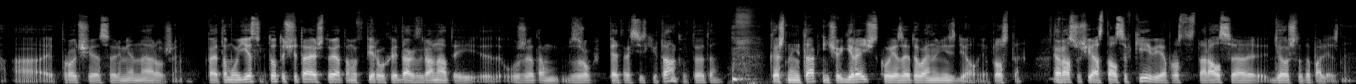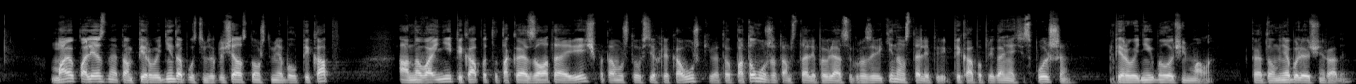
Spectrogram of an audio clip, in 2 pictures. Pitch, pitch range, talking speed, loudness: 100 Hz, 95-105 Hz, 220 wpm, -17 LUFS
